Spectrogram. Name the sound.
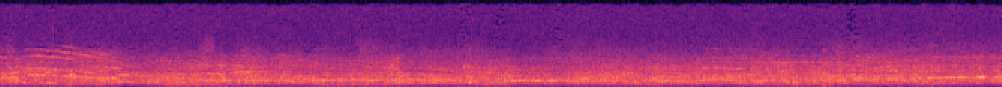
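boxing arena crowd cheering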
